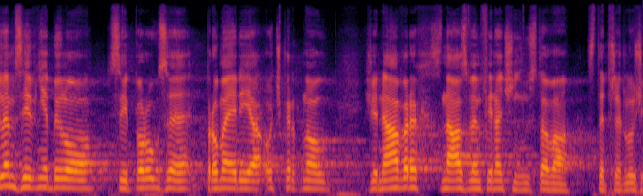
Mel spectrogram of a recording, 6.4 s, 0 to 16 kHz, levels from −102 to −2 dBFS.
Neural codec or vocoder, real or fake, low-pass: codec, 44.1 kHz, 7.8 kbps, DAC; fake; 14.4 kHz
